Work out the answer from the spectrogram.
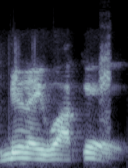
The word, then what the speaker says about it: Milwaukee: It's actually pronounced Milwaukee, and it means I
